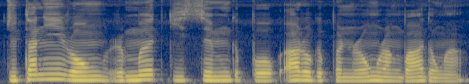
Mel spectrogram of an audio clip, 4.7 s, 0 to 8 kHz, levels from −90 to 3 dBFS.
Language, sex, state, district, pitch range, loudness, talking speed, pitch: Garo, male, Meghalaya, South Garo Hills, 135-150 Hz, -15 LUFS, 115 wpm, 145 Hz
